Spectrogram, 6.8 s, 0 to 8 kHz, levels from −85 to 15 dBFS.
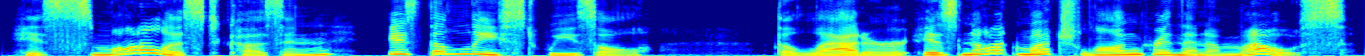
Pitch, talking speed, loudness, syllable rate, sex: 245 Hz, 140 wpm, -17 LUFS, 3.8 syllables/s, female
